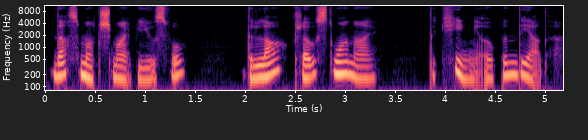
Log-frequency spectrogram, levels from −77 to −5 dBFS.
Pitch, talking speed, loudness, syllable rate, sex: 190 Hz, 160 wpm, -22 LUFS, 5.5 syllables/s, female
